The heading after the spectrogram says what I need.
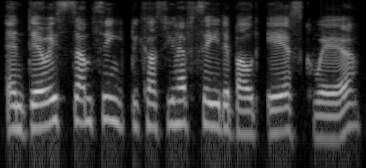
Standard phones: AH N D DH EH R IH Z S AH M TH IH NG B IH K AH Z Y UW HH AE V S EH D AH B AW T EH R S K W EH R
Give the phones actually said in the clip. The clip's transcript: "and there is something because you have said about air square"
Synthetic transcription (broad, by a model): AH N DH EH R IH Z S AH M TH IH NG B IH K AH Z Y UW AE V S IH D AH B AW T EH R S K W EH R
